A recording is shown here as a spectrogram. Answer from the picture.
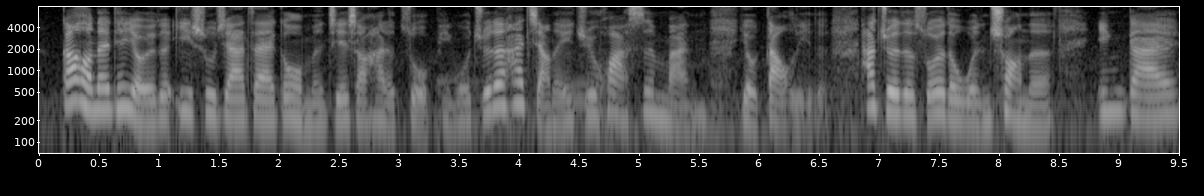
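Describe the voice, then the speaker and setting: With lively intonation, a woman speaks in a plain, everyday voice at medium pitch and a moderate pace. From Singapore. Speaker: podcast host and singer-songwriter. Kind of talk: casual solo podcast, travel talk.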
